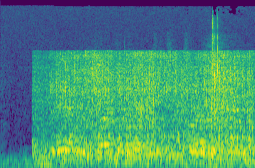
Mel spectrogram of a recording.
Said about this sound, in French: Tiphaine, tu entends ce bruit ? Oui. Cette nuée de colibris que l'on entend au loin, ce sont des photographes qui immortalisent une scène qui a eu lieu ce samedi de l'autre côté de la planète, en Australie plus exactement.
